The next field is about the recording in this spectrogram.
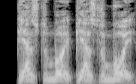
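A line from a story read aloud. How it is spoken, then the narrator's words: Sudden shout. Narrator (Russian): вдруг выкрикнул Федя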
